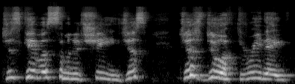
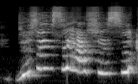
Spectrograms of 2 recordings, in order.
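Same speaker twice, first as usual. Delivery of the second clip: much higher, louder put-on voice; mocking quote; 9 dB louder than usual. Mimicking the girls who mocked her, high put-on voice. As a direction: squeal it like the gossiping girls. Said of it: "they was like".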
